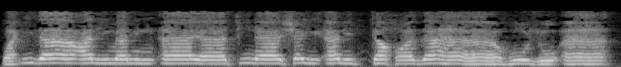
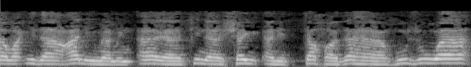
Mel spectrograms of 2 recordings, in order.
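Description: First: Slow chant, هزؤا as huzu'aa with a glottal stop; measured tajwid, glottal catch in هزؤا; hamza for waw. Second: Said in the usual way. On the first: Shown as a demonstration. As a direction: recite هزؤا with a hamza before the last vowel. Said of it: "بهمز الواو، هكذا". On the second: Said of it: "قرأ الدوري بهمز الواو".

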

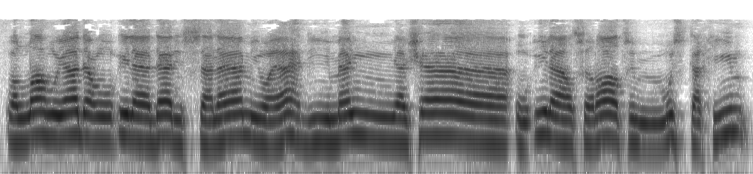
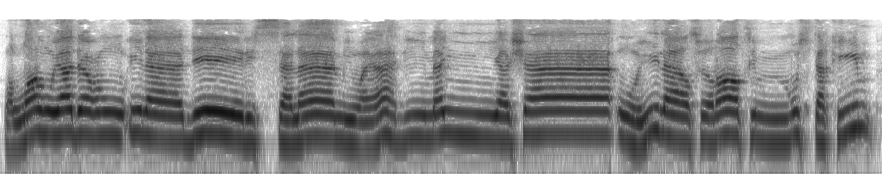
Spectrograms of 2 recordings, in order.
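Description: First: Said in the usual way. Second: دير with a long e, hamza of إلى softened after يشاء; imala and eased hamza. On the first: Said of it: "أمال الدوري كلمة دار". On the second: Shown as a demonstration. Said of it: "وسهل الهمزة الثانية هكذا".

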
